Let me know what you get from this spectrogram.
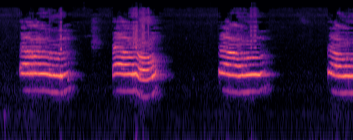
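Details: In heat, a female domestic cat calls for a male with four long, loud, wavering meows, each near a second long, spaced about every one and a half seconds in a quiet room.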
